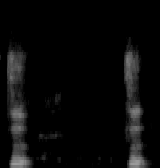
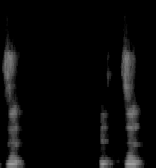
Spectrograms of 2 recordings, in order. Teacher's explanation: Estas palabras son en inglés y se expulsa un poquito de aire al decirla, pero vamos a tratar de no expulsar tanta aire al hacer el sonido de la Z. Este sonido es como vibrante. Si quieren, se colocan en su casa la mano acá en el cuello y tienen que sentir un poco de vibración al decirla. De manera que suene ya como z, z. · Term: sonido vibrante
